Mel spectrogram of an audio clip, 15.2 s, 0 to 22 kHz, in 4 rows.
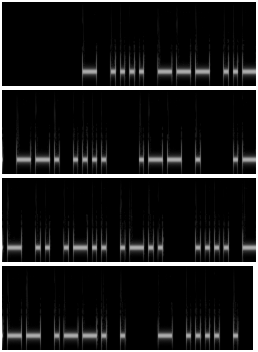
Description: Morse code, heard as a keyed tone, about 17 wpm, 700 Hz. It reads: THOUGH WE WILL HOPE THE
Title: Sentences from Top 1000 Words 17wpm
